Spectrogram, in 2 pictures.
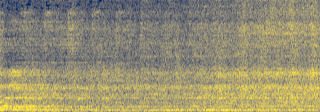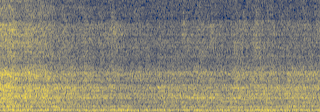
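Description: Steady background noise with indistinct voices, fading slightly in the second half.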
